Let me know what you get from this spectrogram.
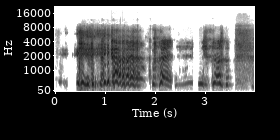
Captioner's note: all laughing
